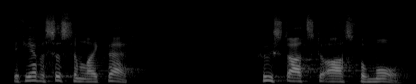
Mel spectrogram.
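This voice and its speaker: At a fairly slow pace, a man with a non-native accent speaks at medium pitch with lively intonation. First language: not English. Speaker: keynote speaker. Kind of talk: conference keynote.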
